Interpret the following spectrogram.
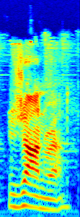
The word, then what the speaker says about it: genre: pronounced differently we say genre genre or genre this kind of sounds French is it French I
